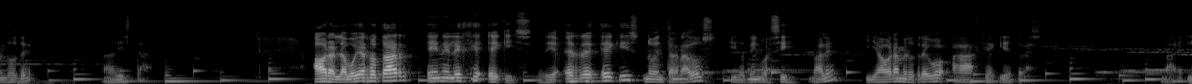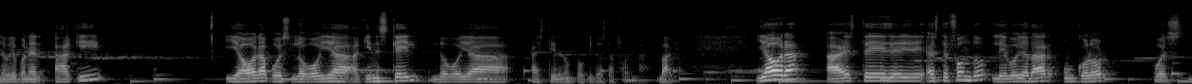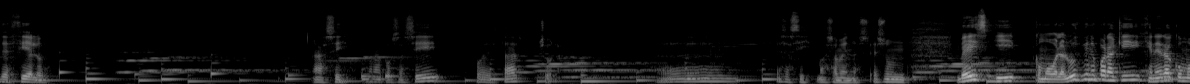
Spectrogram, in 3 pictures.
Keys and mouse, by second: 0.9 s, 1.6 middle click, 5.6 r, 8.2 middle click, 9.1-11.7 drag, 12.2-14.0 drag, 14.8 click, 16.7-17.9 drag, 17.8 middle click, 22.0 click, 22.9 click.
